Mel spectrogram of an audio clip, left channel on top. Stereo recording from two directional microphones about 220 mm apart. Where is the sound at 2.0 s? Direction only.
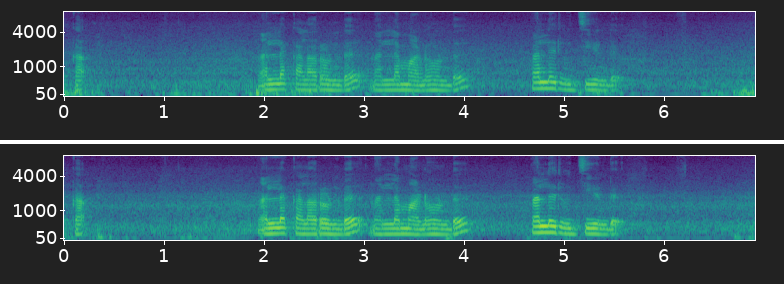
Centre (ahead or behind).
